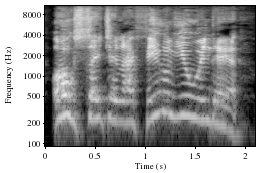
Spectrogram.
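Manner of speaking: high, loud dramatic casting out; exorcist priest. Retold or imitated. Priest casting Satan out of a parishioner, loud and high. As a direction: command the demon theatrically. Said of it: "he instantly is like".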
